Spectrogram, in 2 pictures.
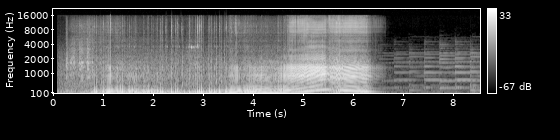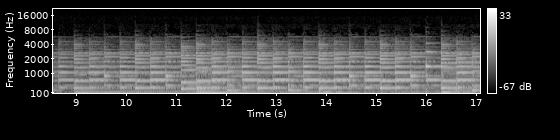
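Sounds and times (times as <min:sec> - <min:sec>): exhaust crackling: 0:00.1 - 0:06.6
car engine revving hard: 0:00.3 - 0:06.6
soft piano music: 0:06.6 - 0:17.0.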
